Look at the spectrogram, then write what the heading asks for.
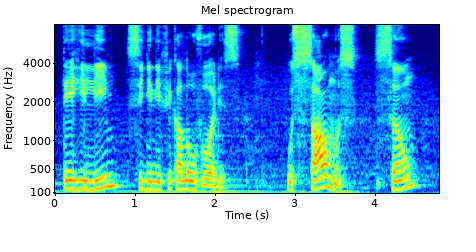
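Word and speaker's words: Tehilim: são um livro que no hebraico se chama terim teril se escreve te e h i l i m terril significa louvores os salmos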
